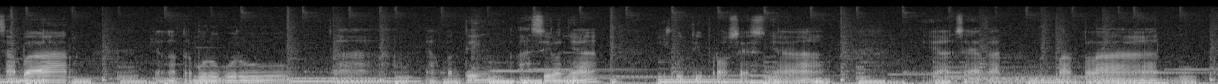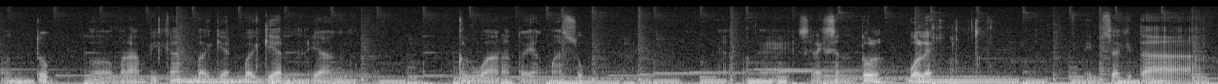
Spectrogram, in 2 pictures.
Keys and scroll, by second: 17.1 ctrl+alt+z.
